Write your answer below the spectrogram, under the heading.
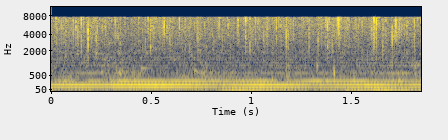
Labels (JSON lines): {"label": "biophony, midshipman", "recorder": "SoundTrap 500"}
